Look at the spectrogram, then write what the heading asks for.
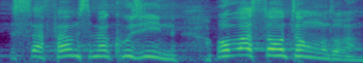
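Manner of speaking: high, loud exclamation; delighted banker. Retold or imitated. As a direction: imitate the banker thrilled by a connection. Acts out banker's delighted discovery.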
